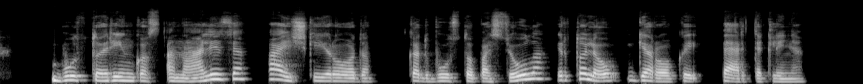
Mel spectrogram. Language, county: Lithuanian, Vilnius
